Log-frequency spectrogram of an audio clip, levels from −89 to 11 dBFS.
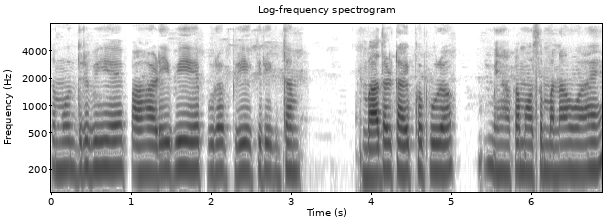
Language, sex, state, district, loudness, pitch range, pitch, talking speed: Hindi, female, Chhattisgarh, Bastar, -19 LUFS, 185-200 Hz, 195 Hz, 150 wpm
